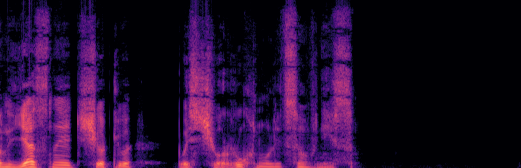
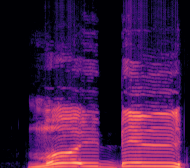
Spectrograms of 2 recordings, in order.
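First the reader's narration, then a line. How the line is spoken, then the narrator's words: Shouting young man. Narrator (Russian): прокричал молодой мужчина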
